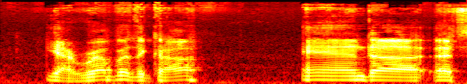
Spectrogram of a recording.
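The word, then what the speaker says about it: rebetika: It was called repetica. Yeah, repetica. And that's spelled R-E-B-E-T-I-K-A, which is a style of Greek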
